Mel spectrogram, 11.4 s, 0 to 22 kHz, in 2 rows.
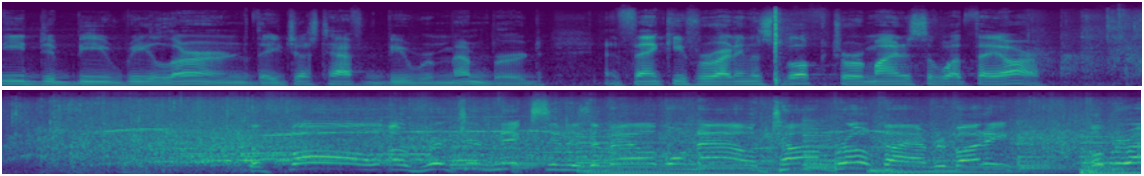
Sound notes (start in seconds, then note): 5.4 cheers and applause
